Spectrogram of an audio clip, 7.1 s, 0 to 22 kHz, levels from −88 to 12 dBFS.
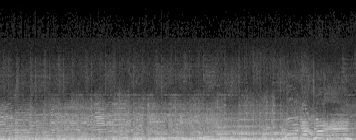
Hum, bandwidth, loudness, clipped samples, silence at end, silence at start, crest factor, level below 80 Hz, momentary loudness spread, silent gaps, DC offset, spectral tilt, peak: none; 14 kHz; -13 LUFS; under 0.1%; 0 s; 0 s; 12 dB; -24 dBFS; 3 LU; none; under 0.1%; -6 dB/octave; 0 dBFS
